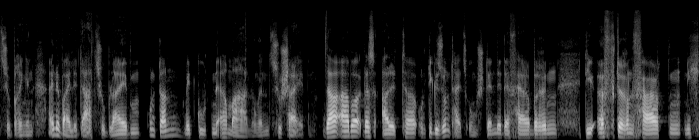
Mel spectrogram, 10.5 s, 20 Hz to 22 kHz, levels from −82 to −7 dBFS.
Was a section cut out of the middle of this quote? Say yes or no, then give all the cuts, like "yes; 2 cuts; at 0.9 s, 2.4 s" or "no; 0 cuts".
yes; 1 cut; at 4.8 s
